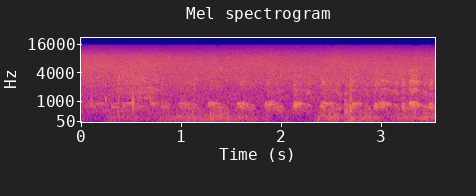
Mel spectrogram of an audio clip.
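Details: Mute swans in flight over European ponds, recorded in autumn and spring (2011 and 2017). Steady rhythmic throbbing pulses, about three to four a second, with a low rumble of background noise underneath.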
